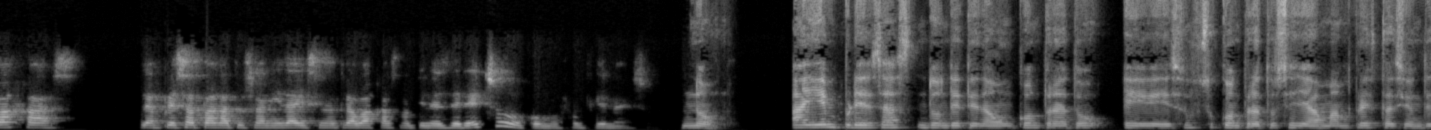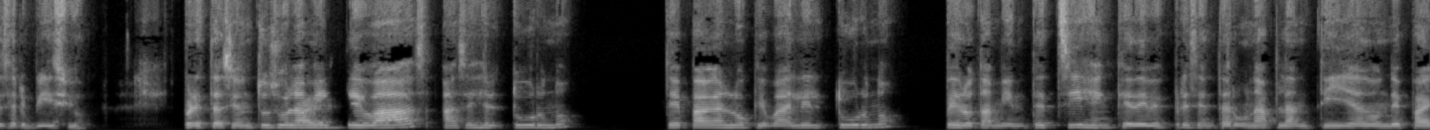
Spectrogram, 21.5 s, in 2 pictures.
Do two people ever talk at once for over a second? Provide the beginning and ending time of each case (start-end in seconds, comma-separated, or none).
none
